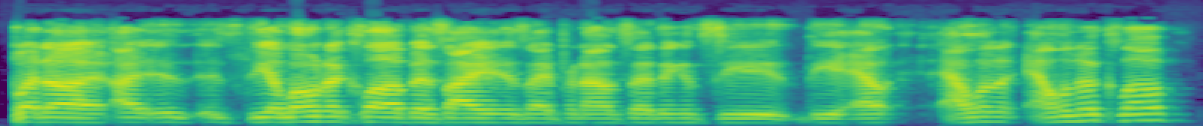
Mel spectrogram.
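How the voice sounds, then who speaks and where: A man with a Michigan accent speaks as a podcast guest, his voice bright and forceful at an ordinary pitch. He talks confidently and promotionally, often stopping to restart a sentence mid-thought. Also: steady tone, a little fast, creaky, smooth. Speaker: wrestling school head, guest. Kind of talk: podcast interview.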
